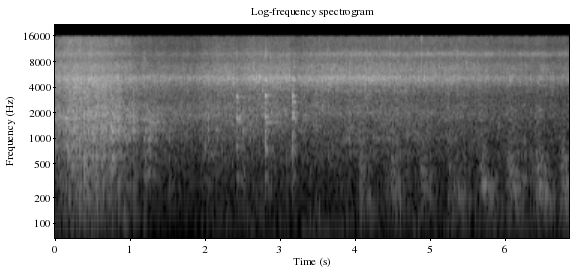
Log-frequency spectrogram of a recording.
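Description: Onion paste sizzling loudly in hot oil in an aluminium kadai as it is stirred with a steel ladle, strongest at first and easing slightly after about a second and a half. Three quick clicks come in close succession a little before halfway.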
